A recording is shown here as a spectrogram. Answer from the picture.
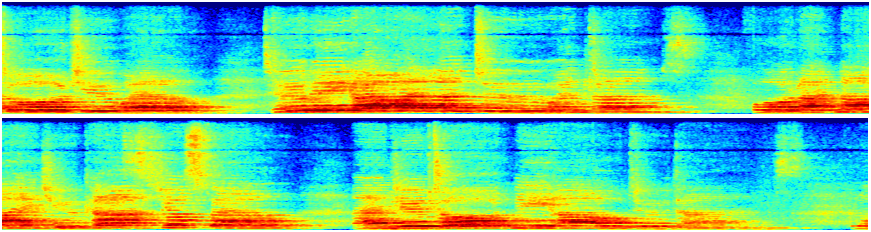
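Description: Four women singing unaccompanied in close harmony, a folk song in phrases of about four to five seconds, with short breaths between them.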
